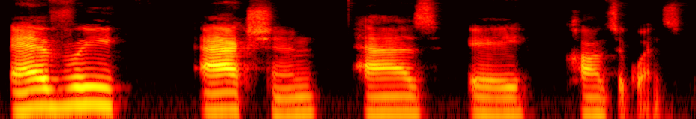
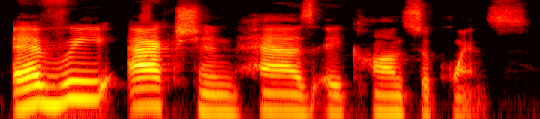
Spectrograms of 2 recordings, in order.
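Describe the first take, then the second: First: It is said slowly and deliberately. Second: It is said at a normal pace.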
